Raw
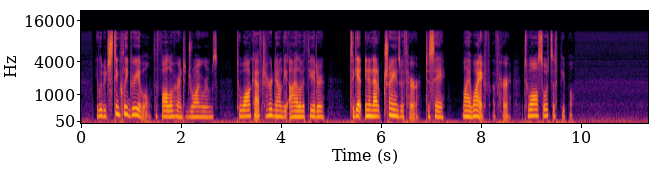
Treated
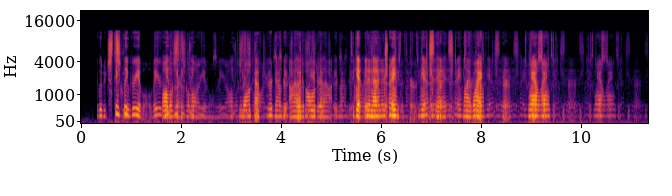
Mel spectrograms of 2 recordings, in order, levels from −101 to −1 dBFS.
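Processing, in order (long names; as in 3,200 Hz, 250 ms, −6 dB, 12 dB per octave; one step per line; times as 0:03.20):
feedback delay that plays each chunk backwards 654 ms, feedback 61%, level −3.5 dB
0:02.20–0:03.35: graphic EQ with 15 bands 100 Hz −4 dB, 400 Hz −4 dB, 1,000 Hz −8 dB
expander for the loud parts 2.5 to 1, over −30 dBFS
level +2.5 dB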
